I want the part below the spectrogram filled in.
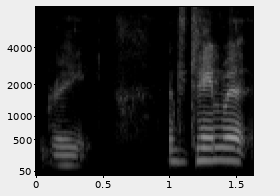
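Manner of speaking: ordinary delivery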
